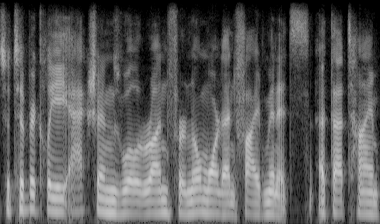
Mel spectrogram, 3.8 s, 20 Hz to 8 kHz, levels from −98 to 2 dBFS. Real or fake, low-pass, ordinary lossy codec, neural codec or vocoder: fake; 7.2 kHz; Opus, 24 kbps; codec, 16 kHz, 2 kbps, X-Codec, HuBERT features, trained on LibriSpeech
